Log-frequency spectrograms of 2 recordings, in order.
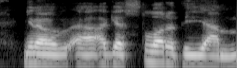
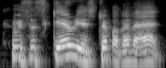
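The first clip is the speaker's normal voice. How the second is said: ordinary delivery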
